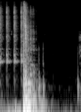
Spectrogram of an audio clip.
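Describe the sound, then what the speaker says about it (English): Knocking on a door in the game Knock Knock: a few quick raps followed by a heavier thump, close and loud, then quiet with a faint last tap. "Knock, knock, knock."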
